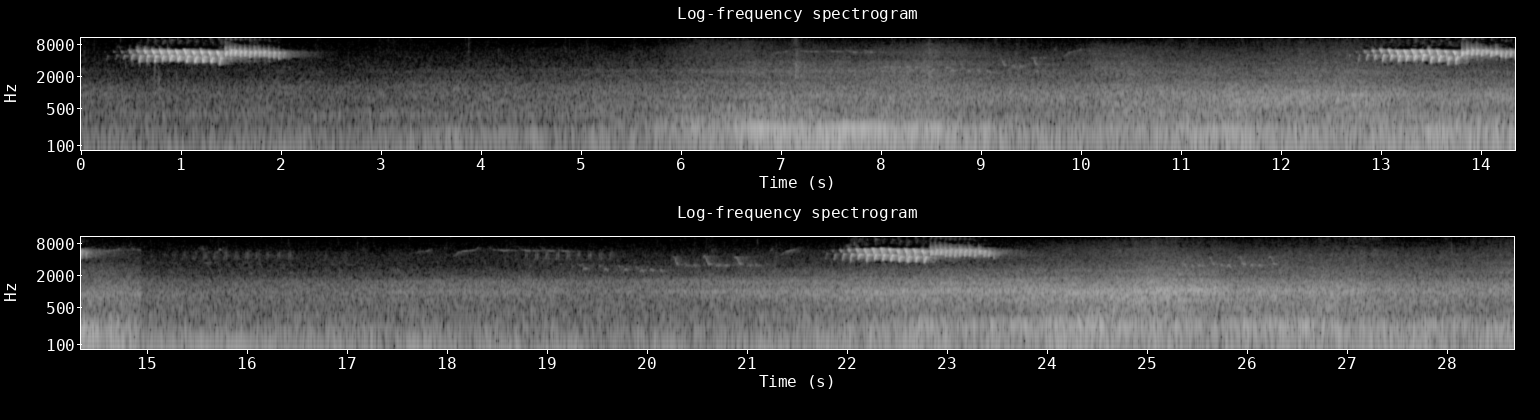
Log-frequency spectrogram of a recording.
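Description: Three short, high trilled songs of an orange-crowned warbler ring out about ten seconds apart, each clear, over a steady wash of outdoor background noise.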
